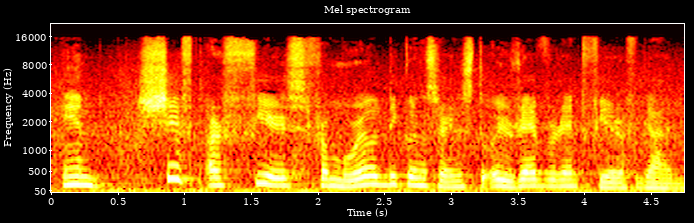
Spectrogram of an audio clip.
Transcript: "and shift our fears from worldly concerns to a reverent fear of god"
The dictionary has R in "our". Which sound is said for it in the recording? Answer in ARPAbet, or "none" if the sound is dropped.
W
